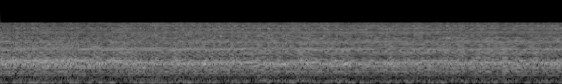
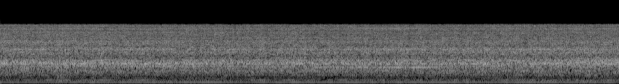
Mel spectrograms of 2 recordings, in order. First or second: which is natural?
second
